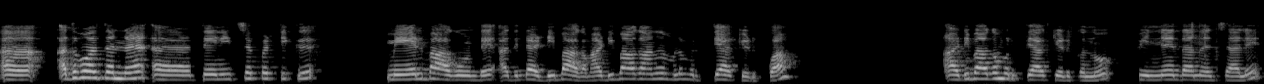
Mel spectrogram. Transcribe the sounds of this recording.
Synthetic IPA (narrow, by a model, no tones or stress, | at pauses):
ɐ̰ðubo̞ːlet̪ɐnːe̞t̪eɳit͡ɕːɐpːeʈːikːɨ | me̞ːlbʱaːɣɐmuɳɖɨʔɐðinde̞ɐɽibʱaːɣɐmɐɽibʱaːɣaːnːɨnɐmːɐɭmrɨt̪ːijaːkːijeɽukːuʋɐ | ɐɽibʱaːɣɐmːrɨt̪ːijaːkːijeɽukːunːu | pinːe̞ːnd̪aːnːɐʋɐt͡ɕːaːl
